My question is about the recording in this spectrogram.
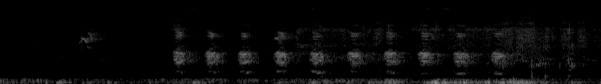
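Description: A bird calling in a rapid series of short notes, about four or five a second, starting a little under two seconds in, over a low rumble.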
